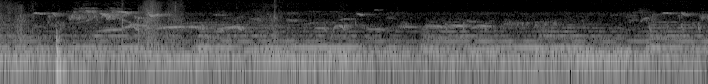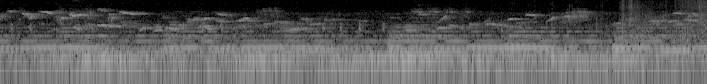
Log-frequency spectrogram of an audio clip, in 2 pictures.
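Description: Songbirds chirping and singing, with a sharp knock about half a second in as a plastic bottle is set down on a wooden pallet. A low, steady hum of several held tones runs underneath.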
